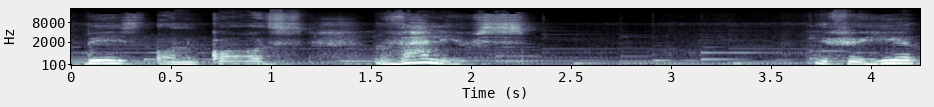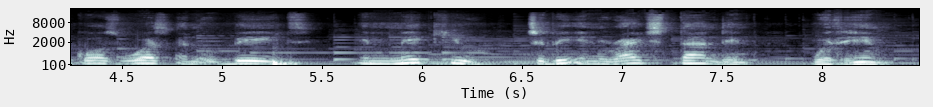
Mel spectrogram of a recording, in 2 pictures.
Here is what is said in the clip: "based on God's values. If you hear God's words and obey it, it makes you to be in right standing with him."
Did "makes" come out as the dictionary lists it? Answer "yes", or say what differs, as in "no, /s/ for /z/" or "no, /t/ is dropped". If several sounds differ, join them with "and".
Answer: no, /s/ is dropped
